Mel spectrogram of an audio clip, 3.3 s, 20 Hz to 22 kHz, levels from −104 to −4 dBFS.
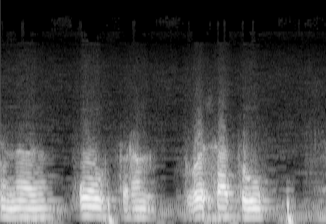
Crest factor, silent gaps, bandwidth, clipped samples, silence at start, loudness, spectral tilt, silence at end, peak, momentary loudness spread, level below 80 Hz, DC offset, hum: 12 dB; none; 3.7 kHz; under 0.1%; 0 s; -18 LUFS; -11.5 dB/octave; 0 s; -6 dBFS; 13 LU; -38 dBFS; under 0.1%; none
